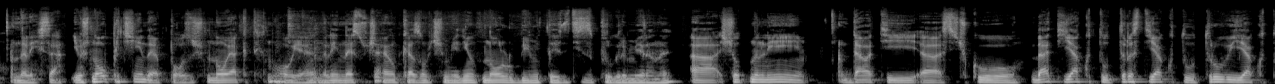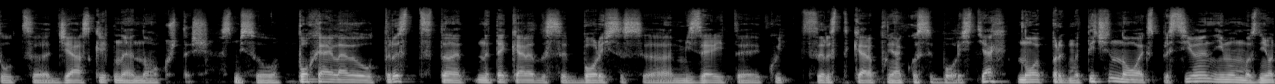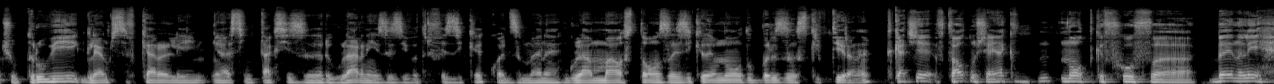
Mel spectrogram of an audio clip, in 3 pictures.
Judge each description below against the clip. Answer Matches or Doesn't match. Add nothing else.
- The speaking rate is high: Matches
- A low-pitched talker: Matches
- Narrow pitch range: Doesn't match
